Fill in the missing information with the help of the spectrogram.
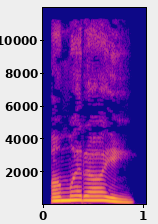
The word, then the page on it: ಆಮ್ರಾಯ: āmrāya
